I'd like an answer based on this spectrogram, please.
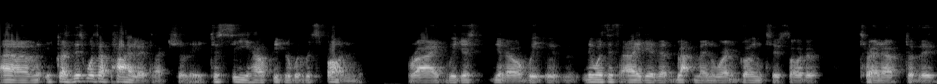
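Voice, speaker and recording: A man is speaking with a Jamaican accent. His pace is moderate. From South Wales, born in Jamaica. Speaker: community health campaigner. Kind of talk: webinar presentation. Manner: halting.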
